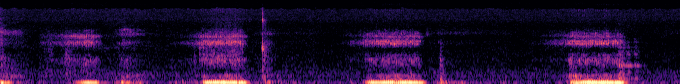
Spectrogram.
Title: Chocolate labrador retreiver. Tired Bear. Snoring in his basket.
